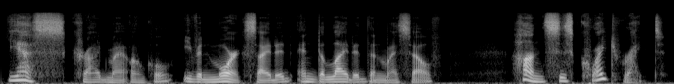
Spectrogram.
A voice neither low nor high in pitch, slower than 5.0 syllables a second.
No: low, 120 Hz; 4.1 syllables/s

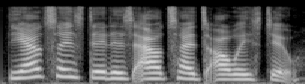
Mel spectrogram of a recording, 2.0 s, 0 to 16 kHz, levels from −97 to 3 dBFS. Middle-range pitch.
No: very high, 255 Hz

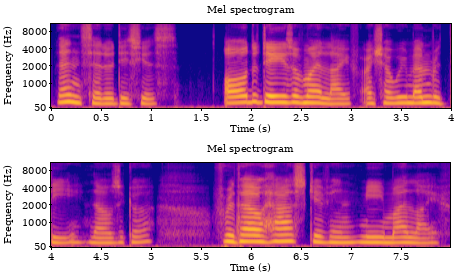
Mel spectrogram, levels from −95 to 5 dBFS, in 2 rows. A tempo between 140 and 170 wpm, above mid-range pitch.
Yes: average, 160 wpm; high, 215 Hz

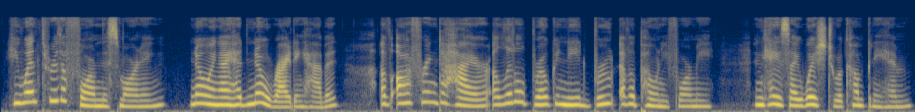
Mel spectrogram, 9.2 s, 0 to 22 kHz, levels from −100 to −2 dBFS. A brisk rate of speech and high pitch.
Yes: fast, 225 wpm; very high, 255 Hz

